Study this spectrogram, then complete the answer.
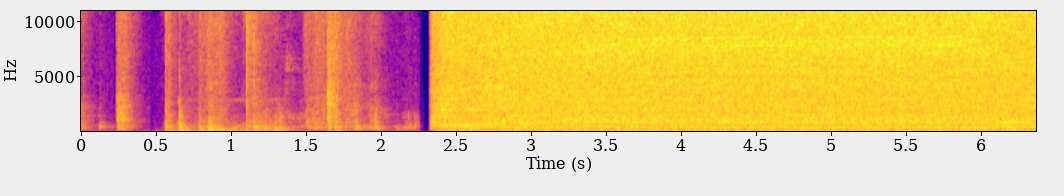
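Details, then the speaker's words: About 30-year-old Craftsman belt sander after its dry bearings were oiled: it starts and runs with a smooth, even whir, and the intermittent squeal from the bearings is gone. "can so there's no squealing it was making a terrible squealing noise at times not all the time but that's probably what it was those bearings"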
